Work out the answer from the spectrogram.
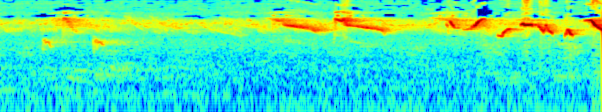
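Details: Calling female white-eye, a call that makes males respond: two soft chirps, then growing high, thin trills and a final stretch of rapid, sharp, piercing chirps in quick succession.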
